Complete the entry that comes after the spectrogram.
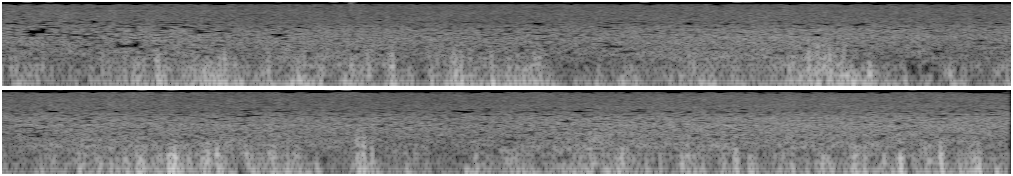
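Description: Heavy storm rain pouring down as a steady, dense hiss, with irregular low rumbling surges of wind gusting on the microphone.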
